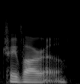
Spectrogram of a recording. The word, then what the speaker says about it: Trevorrow: Trevorrow.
